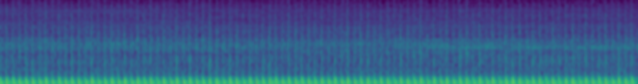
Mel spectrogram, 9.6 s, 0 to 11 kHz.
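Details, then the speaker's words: 2005 Kawasaki Vulcan 800 V-twin quick startup before sale: fires and settles into a loping, even thump around 200 pulses a minute, a steady healthy idle with no knocks. "before we sell it I wanted to bring it out here and give it a quick startup and let you guys hear it"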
